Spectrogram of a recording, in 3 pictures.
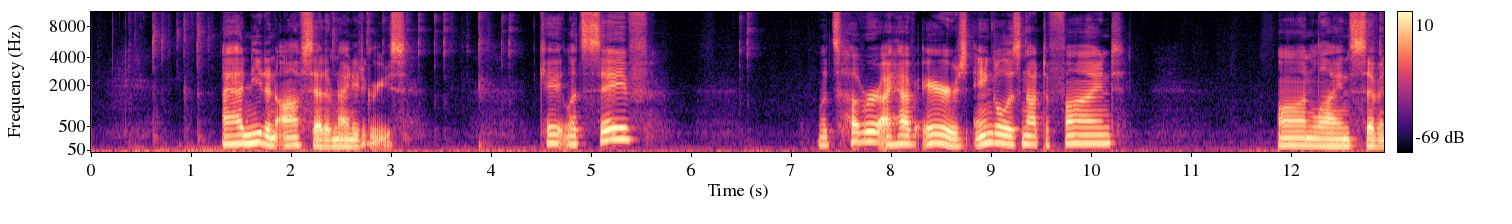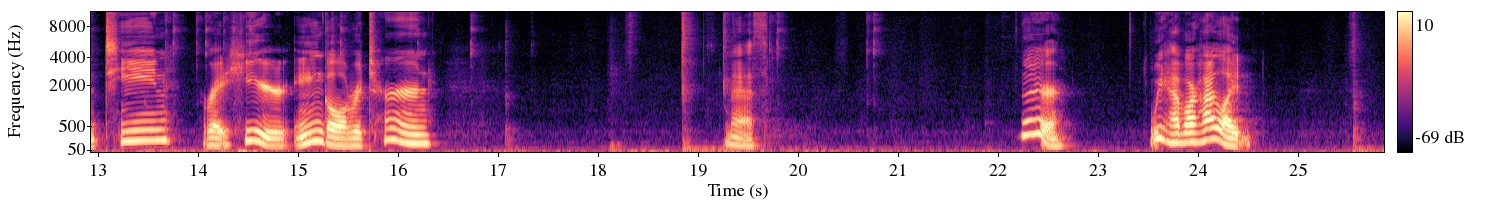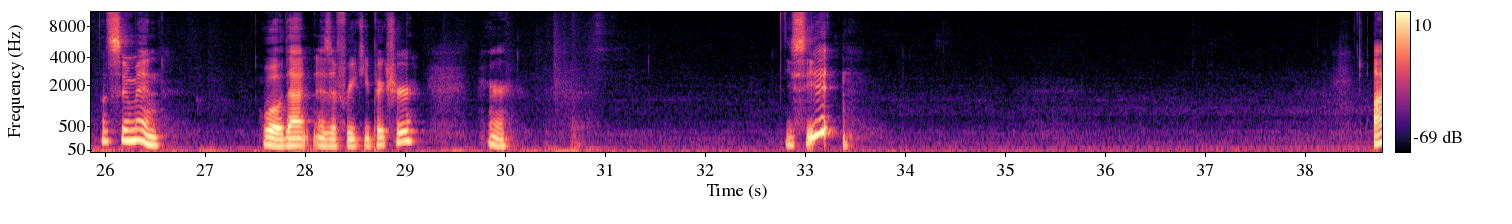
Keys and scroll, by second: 0.1-1.0 typing, 2.0 shift+space, 3.8 super+s, 18.8 BackSpace, 19.2 super+s.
